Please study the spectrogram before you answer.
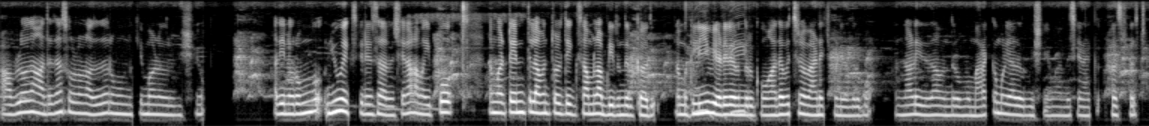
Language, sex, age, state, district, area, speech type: Tamil, female, 18-30, Tamil Nadu, Sivaganga, rural, spontaneous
